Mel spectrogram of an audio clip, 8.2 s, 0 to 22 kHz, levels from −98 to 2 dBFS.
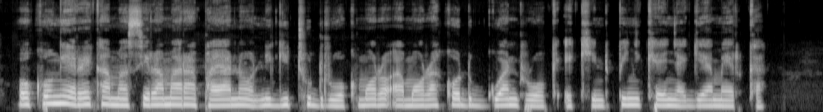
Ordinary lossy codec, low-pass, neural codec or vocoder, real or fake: none; none; none; real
